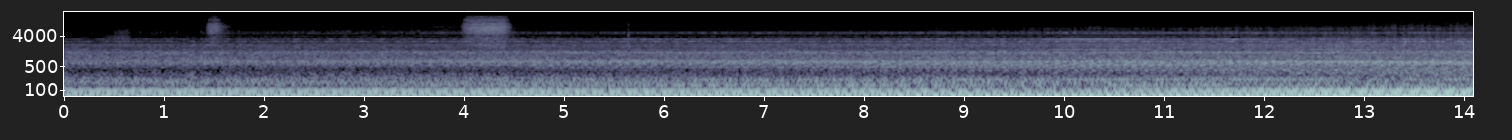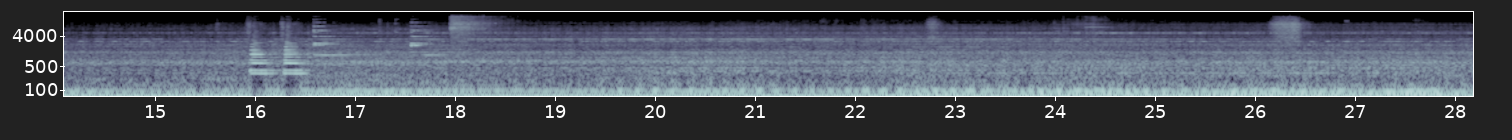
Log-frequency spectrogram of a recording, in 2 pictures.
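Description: A train rumbling past, growing louder over the first dozen seconds and then holding steady. One short toot of the locomotive horn sounds about halfway through.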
